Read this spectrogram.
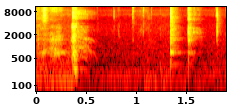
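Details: A man coughing after choking on bird's-eye chili while eating rice outdoors: a few short, sharp coughs with a gasp, with faint clinks of dishes behind.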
